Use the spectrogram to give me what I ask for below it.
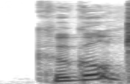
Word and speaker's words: Kugel: I don't know how to say this word. Cudgel? – Kugel? – Kugel.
